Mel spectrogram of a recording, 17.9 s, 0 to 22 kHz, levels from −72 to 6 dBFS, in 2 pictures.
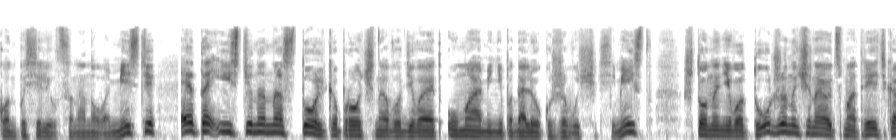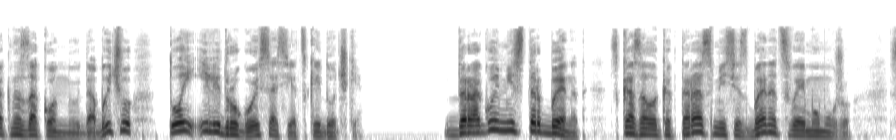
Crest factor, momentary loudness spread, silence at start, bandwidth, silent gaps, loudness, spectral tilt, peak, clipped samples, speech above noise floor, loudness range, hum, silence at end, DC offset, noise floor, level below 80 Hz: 18 dB; 10 LU; 0 s; 11 kHz; none; -18 LUFS; -5 dB/octave; 0 dBFS; under 0.1%; 49 dB; 3 LU; none; 0 s; under 0.1%; -67 dBFS; -42 dBFS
